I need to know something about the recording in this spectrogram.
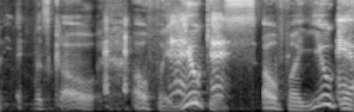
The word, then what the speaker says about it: Ophiuchus: Officious. Yeah, I probably said it wrong. I said Ophiuchus, my bad. I said the way he said it was cold. Ophiuchus.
